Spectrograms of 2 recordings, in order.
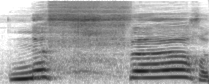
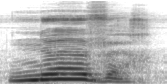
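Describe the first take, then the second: First: The f in neuf is kept as f. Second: The f in neuf is voiced as v. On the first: The speaker calls it wrong. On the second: The speaker calls it right. "le F va devenir V"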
